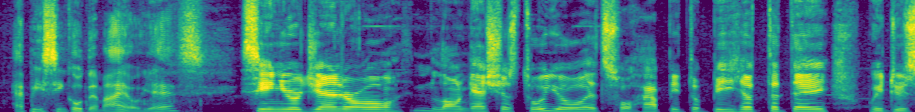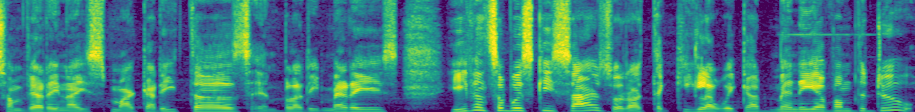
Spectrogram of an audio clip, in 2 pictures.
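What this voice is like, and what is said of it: Put-on Mexican accent. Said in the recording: “let me do my Mexican accent with Frito Bandito”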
